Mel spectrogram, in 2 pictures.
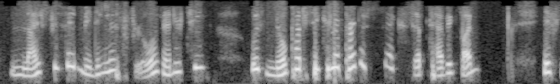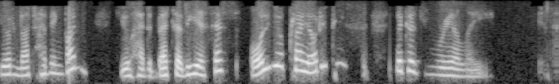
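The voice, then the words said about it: Put-on Indian accent. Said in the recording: “in my best Indian accent”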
